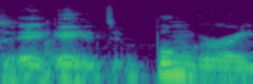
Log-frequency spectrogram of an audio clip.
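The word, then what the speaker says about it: Bungaree: Bungary is the Yes. It's Bongari. Yeah. That's how the family pron we all pronounce it. Bongari.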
